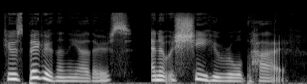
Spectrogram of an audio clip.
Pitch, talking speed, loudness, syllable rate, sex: 190 Hz, 275 wpm, -18 LUFS, 5.8 syllables/s, female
